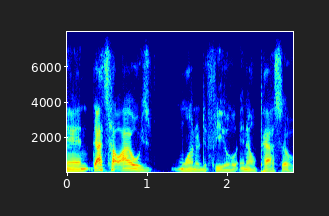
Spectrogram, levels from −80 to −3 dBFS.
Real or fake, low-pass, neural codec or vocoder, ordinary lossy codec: real; 7.2 kHz; none; Opus, 16 kbps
